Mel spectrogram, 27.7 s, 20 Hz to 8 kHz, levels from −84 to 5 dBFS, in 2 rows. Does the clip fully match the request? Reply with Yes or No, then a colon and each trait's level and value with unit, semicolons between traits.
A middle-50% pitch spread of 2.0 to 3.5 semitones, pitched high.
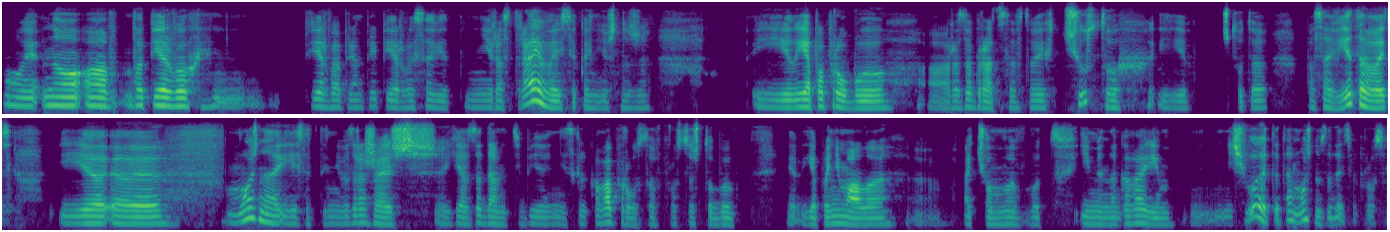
No: narrow, 2.5 semitones; medium, 140 Hz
